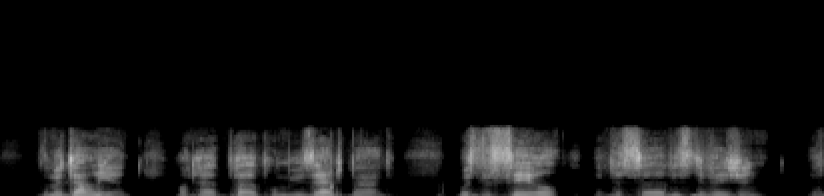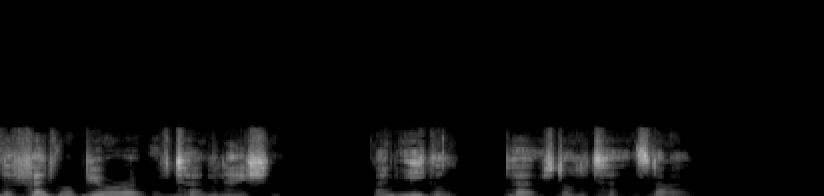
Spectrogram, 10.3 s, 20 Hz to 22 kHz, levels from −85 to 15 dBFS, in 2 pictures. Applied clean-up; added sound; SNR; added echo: none; none; none; none.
